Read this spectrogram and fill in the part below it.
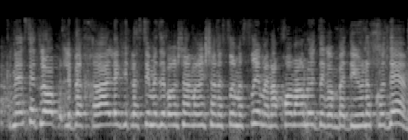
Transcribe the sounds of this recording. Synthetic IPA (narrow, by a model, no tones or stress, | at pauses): knesetlolebeχlalelasimezeeiʃonleʁiʃo̞nesʁimesʁimanaχuamaʁnuezeɡambed̪ijunhako̞de̞m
